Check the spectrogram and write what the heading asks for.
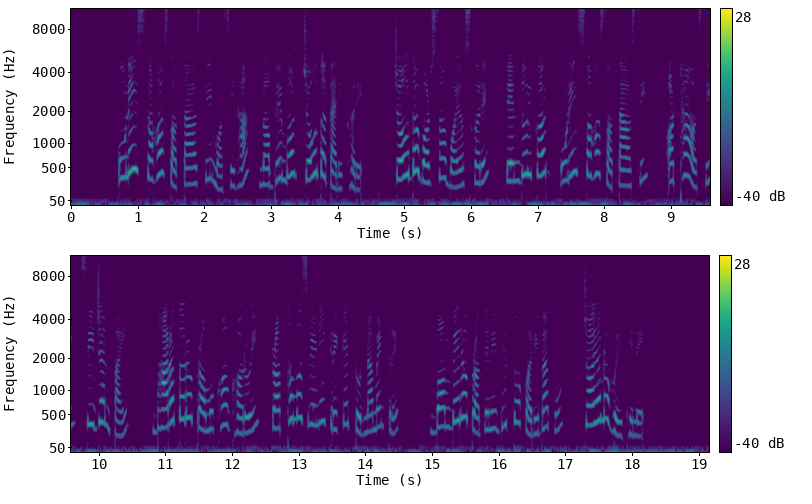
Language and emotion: Odia, neutral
